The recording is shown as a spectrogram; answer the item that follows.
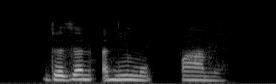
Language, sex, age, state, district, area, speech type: Manipuri, female, 30-45, Manipur, Imphal East, rural, spontaneous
